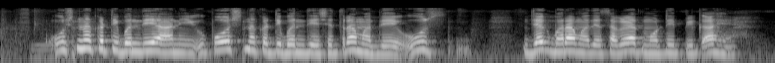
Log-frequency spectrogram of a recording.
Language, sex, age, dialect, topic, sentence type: Marathi, male, 56-60, Northern Konkan, agriculture, statement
